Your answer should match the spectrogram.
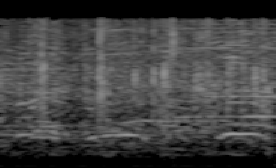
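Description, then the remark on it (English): A crowd claps hands steadily to give God praise at a preacher's call, amid a murmur of voices, a dense wash of applause with no single clap standing out. “I hear hand clapping, but somebody shout.”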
